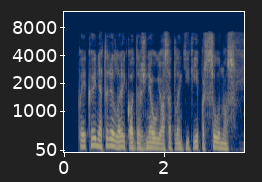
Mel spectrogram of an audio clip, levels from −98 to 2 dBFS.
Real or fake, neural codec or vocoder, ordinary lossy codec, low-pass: fake; codec, 16 kHz, 4.8 kbps, FACodec; AAC, 48 kbps; 7.2 kHz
